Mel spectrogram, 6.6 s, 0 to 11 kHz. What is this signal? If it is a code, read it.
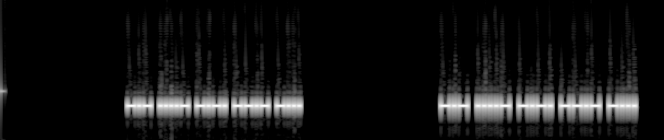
Morse code, heard as a keyed tone, about 38 wpm, 700 Hz. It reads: K4CQB K4CQB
